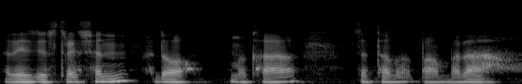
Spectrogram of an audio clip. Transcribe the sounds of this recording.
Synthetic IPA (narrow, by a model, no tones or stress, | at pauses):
ɾed͡ʒistɾesɐnɐdɔ | mɐkʰa | t͡ʃɐtʰːɐbɐpambɐɾa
